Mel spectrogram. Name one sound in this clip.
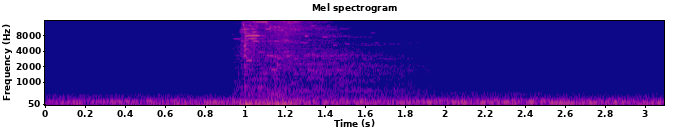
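A game menu gives a short swooshing click.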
